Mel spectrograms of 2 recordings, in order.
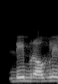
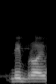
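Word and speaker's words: de Broglie: डी ब्रोगली लिखते हैं, लेकिन प्रोनाउंसिएशन इसका डिब्रॉय बोला जाता है।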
